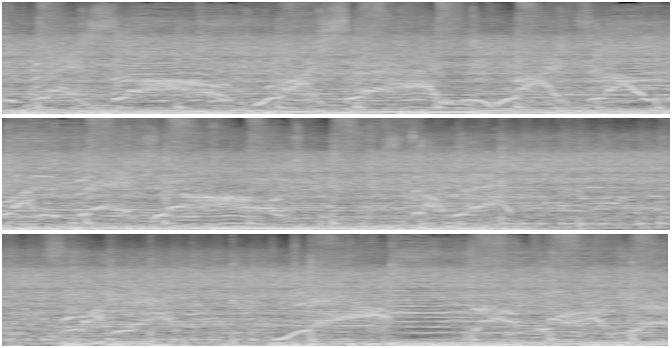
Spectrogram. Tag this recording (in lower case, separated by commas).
funk, music, orchestra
